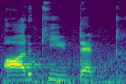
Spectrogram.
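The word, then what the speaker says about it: architect: आर्किटेक्ट कौन होता है, it's don't do pronunciation mistake, it's आर्किटेक्ट. ठीक है, आर्किटेक्ट बेसिकली कौन होते हैं, जो हमारे घर के मैप्स बनाते हैं.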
